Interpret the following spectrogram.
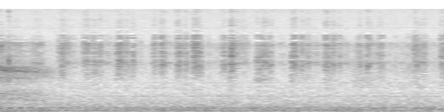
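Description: Felt-tip marker writing on paper: a quick, irregular run of short scratchy strokes as letters are drawn.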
